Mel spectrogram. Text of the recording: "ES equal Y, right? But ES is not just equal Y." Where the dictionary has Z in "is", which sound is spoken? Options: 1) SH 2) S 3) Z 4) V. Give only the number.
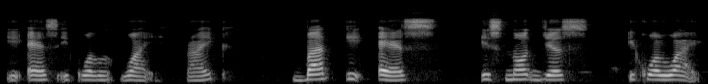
2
